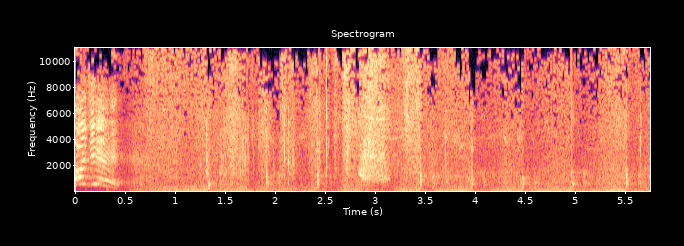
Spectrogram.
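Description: A boy blows through a telephone: loud, rough gusts of breathy rushing noise that come in repeated surges, with a brief chirpy sweep at the very start.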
